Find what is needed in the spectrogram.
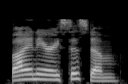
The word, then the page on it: binary system: British English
